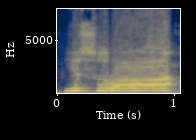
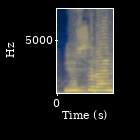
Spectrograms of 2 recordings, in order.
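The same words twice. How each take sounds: First: "युसरा" ending on a long held aa, no n; madd ending. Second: "युसरन" with a sounded -an at the end. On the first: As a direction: stretch the last vowel of "युसरा" like a madd letter. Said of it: "हुर्फ मद्दा बन जाएगा". ("युसरा" आख़िर में मद, खींच कर) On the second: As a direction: close "युसरन" on a clear n. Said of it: "युसरन नहीं पढ़ेंगे". ("युसरन" आख़िर में नून के साथ) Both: Shown as a demonstration.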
